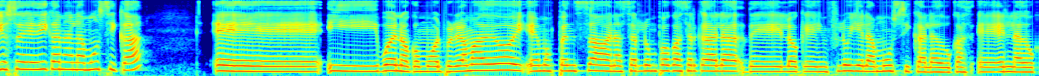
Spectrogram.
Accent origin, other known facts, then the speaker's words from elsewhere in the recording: Chile; moved away; en el proceso de migración que he tenido, porque yo soy chilena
